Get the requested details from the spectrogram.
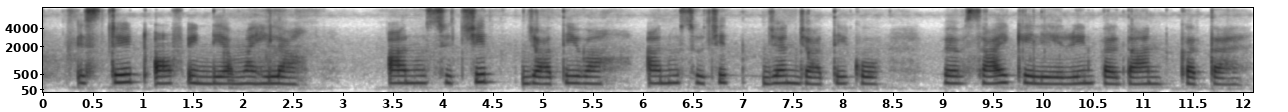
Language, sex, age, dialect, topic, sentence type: Hindi, female, 18-24, Marwari Dhudhari, banking, statement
